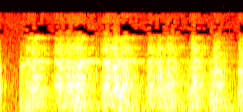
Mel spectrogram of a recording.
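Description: A radio studio orchestra plays the opening introduction to a song, with full held chords. It starts a moment after the announcer's last word.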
